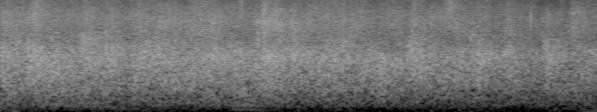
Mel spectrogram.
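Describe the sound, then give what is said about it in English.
An audience at Kindlings Fest claps steadily to welcome a guest speaker, a dense wash of many hands applauding at an even, fairly loud level that tapers slightly toward the end, with no voices over it. “Would you give a round of applause to H. Spees?”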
